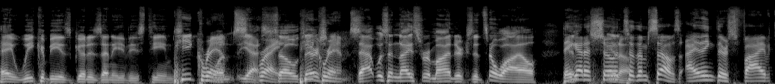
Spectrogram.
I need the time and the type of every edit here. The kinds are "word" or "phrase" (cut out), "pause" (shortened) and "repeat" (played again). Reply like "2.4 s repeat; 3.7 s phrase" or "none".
4.9 s word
